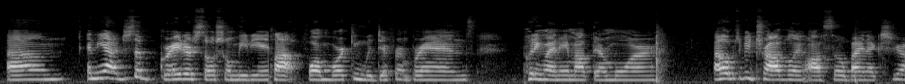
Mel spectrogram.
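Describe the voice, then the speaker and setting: Chatty teenage girl vlogging. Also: mid-range voice. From United States. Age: late teens. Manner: chatty, upbeat, lots of "like" fillers. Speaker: YouTuber. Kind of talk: casual Q&A vlog to camera. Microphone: camera mic with ring light.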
